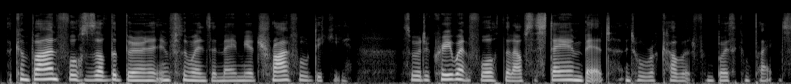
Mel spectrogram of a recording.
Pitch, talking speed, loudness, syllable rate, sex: 190 Hz, 225 wpm, -20 LUFS, 6.0 syllables/s, female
